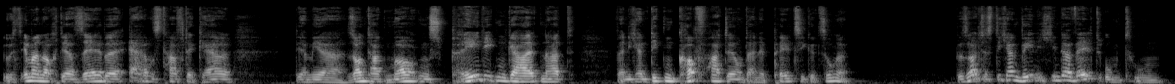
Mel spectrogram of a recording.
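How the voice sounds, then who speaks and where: A man voicing a boisterous, worldly middle-aged journalist who talks loudly and boastfully. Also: mid-range voice, animated, normal speed, husky, pitched above the performer's own voice. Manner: loud, hearty and boastful.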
